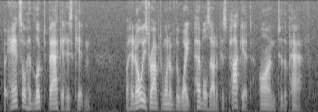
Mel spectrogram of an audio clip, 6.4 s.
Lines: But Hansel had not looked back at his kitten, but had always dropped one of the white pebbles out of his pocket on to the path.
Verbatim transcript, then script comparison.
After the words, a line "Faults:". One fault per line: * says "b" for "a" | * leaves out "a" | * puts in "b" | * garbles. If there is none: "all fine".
But Hansel had looked back at his kitten, but had always dropped one of the white pebbles out of his pocket on to the path.
Faults:
* leaves out "not"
